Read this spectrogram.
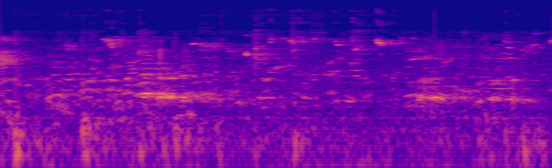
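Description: A basketball thumps as it is dribbled on the floor.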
